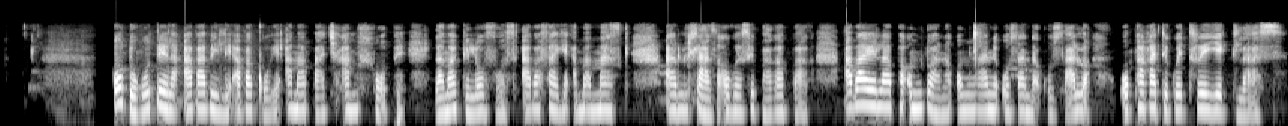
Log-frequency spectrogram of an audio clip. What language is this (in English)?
North Ndebele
